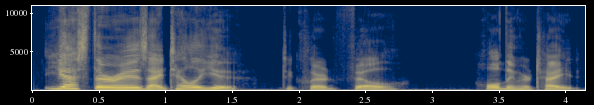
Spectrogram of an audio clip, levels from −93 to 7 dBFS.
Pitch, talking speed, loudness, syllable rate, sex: 160 Hz, 160 wpm, -18 LUFS, 4.8 syllables/s, male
